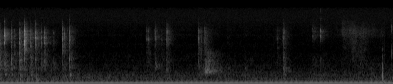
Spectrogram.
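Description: A password goes in on a computer keyboard as a quick burst of close key clicks, then a few scattered taps spaced out over a quiet room hum.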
